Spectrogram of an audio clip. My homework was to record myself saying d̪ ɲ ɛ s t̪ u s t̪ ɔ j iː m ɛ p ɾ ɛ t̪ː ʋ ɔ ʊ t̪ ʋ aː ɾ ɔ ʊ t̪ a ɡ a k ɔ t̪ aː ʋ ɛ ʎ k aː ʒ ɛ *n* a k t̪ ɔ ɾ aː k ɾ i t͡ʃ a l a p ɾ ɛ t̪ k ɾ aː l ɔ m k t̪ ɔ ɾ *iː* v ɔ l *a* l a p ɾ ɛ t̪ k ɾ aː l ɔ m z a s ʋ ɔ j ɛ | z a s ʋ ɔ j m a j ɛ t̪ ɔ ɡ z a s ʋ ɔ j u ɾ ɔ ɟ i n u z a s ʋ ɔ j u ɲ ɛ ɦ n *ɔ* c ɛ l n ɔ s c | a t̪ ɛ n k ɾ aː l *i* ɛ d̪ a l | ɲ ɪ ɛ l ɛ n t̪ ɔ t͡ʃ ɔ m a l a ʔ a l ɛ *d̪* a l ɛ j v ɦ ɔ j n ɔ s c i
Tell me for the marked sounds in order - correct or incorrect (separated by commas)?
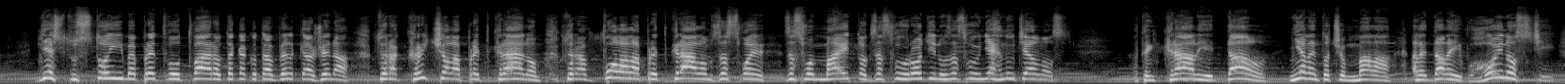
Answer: correct, incorrect, correct, incorrect, incorrect, correct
